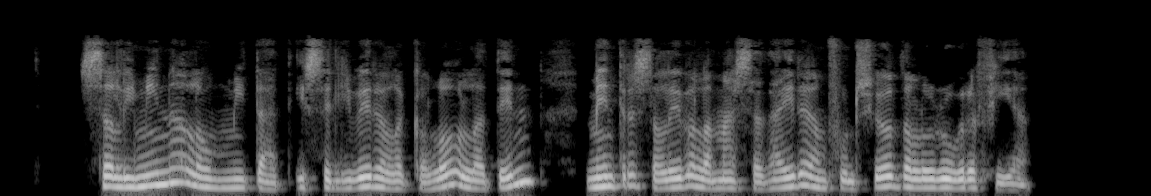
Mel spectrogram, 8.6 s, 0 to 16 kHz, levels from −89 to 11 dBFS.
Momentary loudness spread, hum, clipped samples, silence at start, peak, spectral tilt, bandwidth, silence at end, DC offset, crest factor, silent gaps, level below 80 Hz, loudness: 9 LU; none; under 0.1%; 0.6 s; -2 dBFS; -7 dB/octave; 7.8 kHz; 0.95 s; under 0.1%; 16 dB; 4.33-4.39 s; -60 dBFS; -18 LUFS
